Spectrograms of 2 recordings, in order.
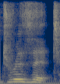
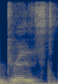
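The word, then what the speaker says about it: Drizzt: very very nice oh it isn't drizzit no it's not as a matter of fact um ari salvatore uh realized that was a common mispronunciation and he incorporated it into one of the stories there was a little kid who met dressed or dressed is more accurate and called him drizzit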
